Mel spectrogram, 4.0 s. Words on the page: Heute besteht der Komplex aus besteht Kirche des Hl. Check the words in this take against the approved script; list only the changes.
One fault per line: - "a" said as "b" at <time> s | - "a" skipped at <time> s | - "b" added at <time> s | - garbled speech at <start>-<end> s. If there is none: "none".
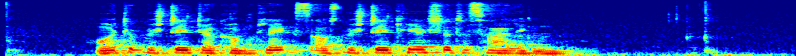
none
